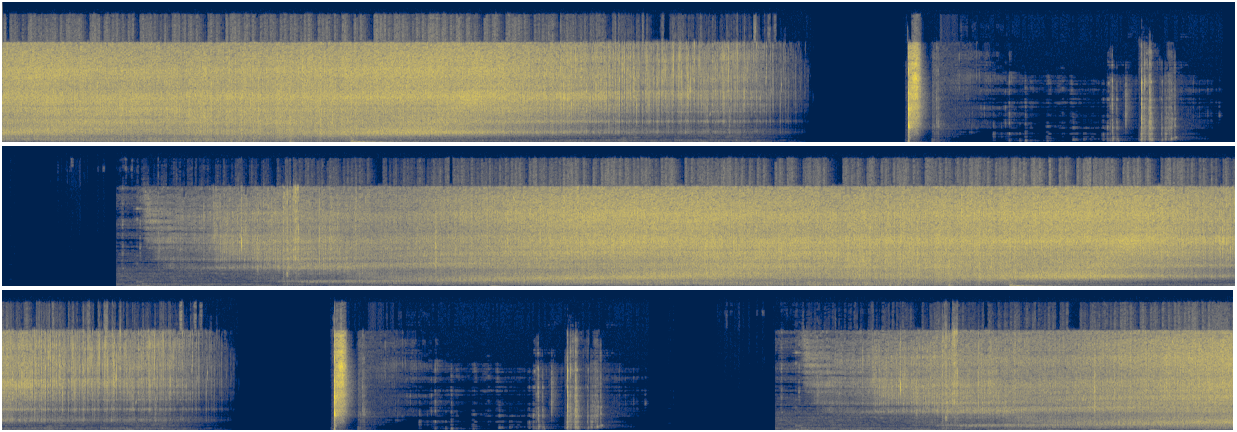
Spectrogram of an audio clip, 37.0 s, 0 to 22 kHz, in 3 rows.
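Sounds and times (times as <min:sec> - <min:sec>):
cola pouring and fizzing: 0:00.0 - 0:07.8, 0:13.7 - 0:26.7, 0:32.7 - 0:36.9.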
